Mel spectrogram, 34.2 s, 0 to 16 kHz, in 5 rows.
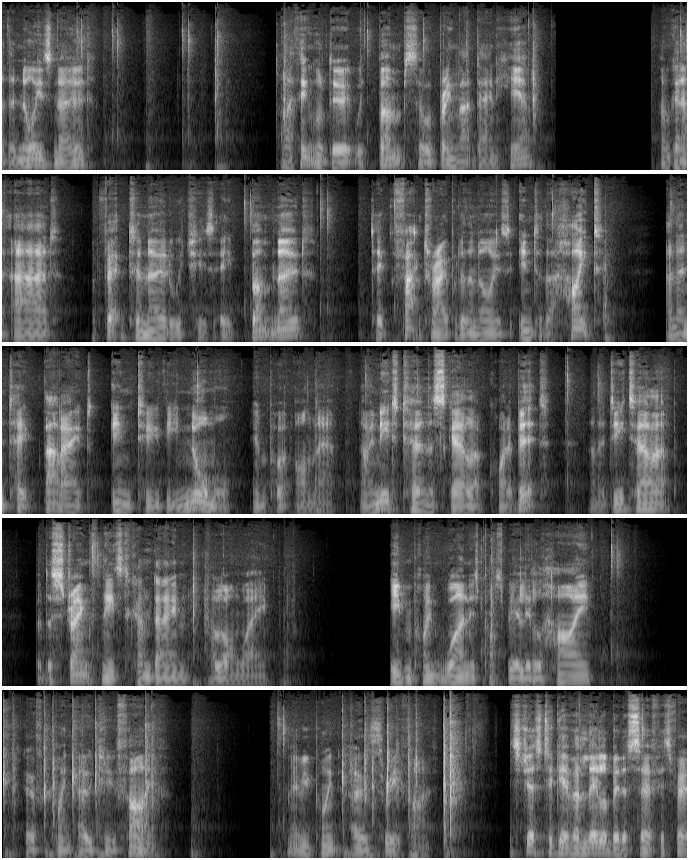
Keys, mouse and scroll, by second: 0.7 click, 1.1 click, 2.3 shift+middle click, 2.8 shift+scroll down 2, 3.6 click, 4.8 shift+middle click, 5.5 scroll up 1, 5.6 click, 6.8 click, 9.3 click, 10.3-10.7 scroll up 1, 10.7 click, 17.3 click, 20.8-21.4 scroll up 1, 21.4 click, 22.4 KP_Decimal, 23.3 KP_Enter, 24.7 shift+middle click, 25.7-26.1 scroll up 1, 26.6 click, 27.4 KP_Decimal, 27.8 KP_0, 28.1 KP_2, 28.3 KP_5, 28.8 KP_Enter, 30.1 click, 30.8 KP_Decimal, 31.0 KP_0, 31.3 KP_3, 31.5 KP_5, 31.8 KP_Enter, 33.7 click.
